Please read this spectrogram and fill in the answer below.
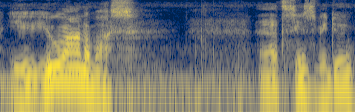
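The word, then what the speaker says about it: euonymus: Yeah, you that's a rhymes with you. You on the bus. You onus.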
